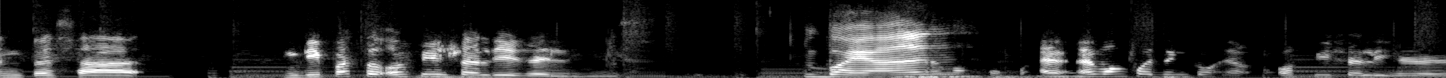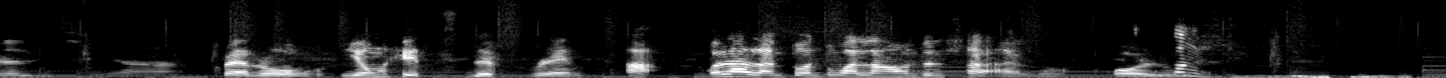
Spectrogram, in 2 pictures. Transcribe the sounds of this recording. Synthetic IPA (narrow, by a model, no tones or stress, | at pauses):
ɐnt̪ɐsɐ | hɪnd̪ipɐt̪oʔofiʃɐliɹɛlis | bɐjaɐmɐŋkoʔɐʔɐjwɐŋkod̪ɪnkoŋɛʔofiʃɐliɪɹɛɹɛliːsɲapɛːɾojʊŋhɪt̪̚sd̪ɪfɾɛnt̪̚ʔa | wɐlaːlɐŋt̪ʊwɐnt̪ʊwalɐŋɐkod̪ʊnsɐʔɐno̞koːlu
